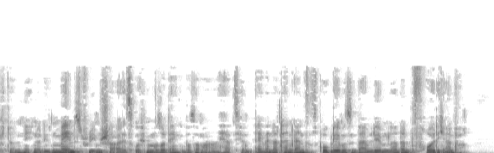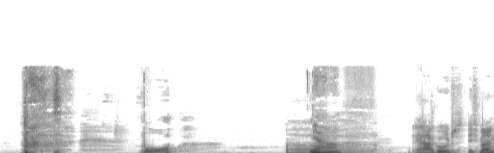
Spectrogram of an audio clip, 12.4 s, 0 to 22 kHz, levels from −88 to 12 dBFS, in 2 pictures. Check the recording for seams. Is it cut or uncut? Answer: uncut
